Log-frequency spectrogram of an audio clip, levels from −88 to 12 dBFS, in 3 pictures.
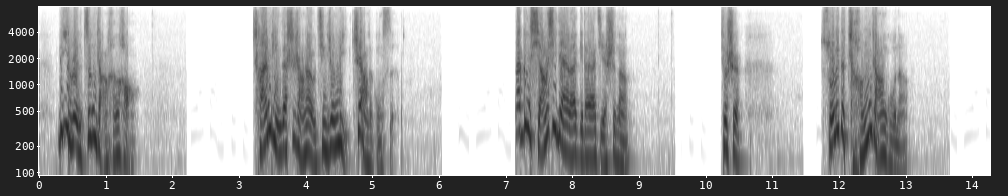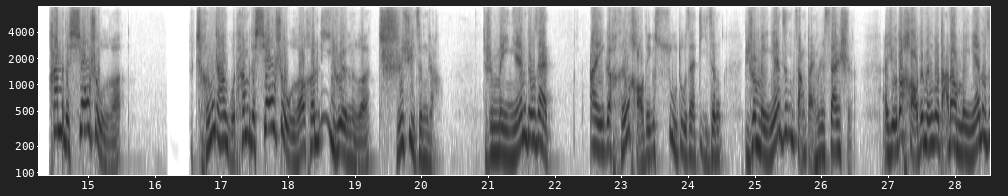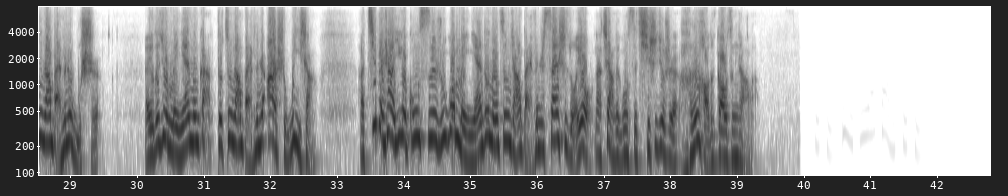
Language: Chinese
